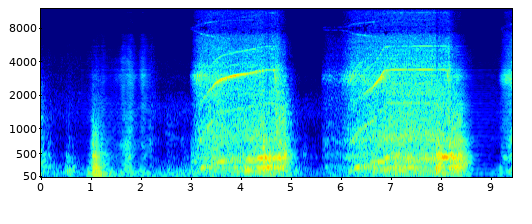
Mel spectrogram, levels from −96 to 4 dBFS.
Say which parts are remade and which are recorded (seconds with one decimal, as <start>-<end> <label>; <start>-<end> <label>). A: 0.0-0.8 recorded; 0.8-2.2 remade; 2.2-8.3 recorded; 8.3-9.4 remade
